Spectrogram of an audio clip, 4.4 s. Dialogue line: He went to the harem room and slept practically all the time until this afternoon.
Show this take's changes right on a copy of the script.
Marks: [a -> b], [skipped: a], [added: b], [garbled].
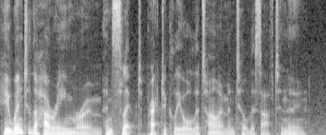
He went to the harem room and slept practically all the time until this afternoon.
